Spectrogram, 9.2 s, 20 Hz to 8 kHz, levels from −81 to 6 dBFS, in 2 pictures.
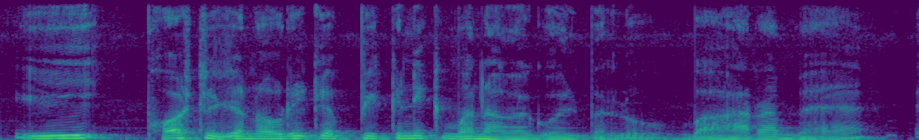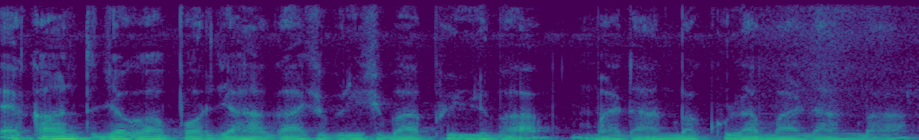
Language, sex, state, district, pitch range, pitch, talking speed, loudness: Bhojpuri, male, Bihar, Gopalganj, 105-135 Hz, 110 Hz, 165 wpm, -29 LUFS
